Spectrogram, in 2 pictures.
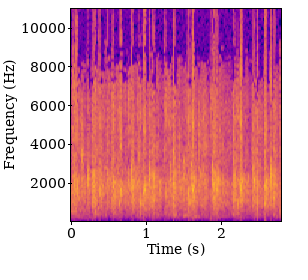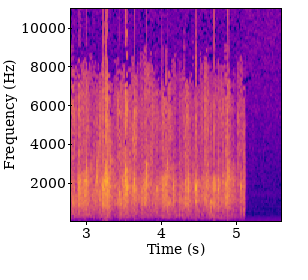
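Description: Audience applause at a panel event: lively, dense clapping with small surges that runs evenly for about five seconds, then cuts off abruptly into silence.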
